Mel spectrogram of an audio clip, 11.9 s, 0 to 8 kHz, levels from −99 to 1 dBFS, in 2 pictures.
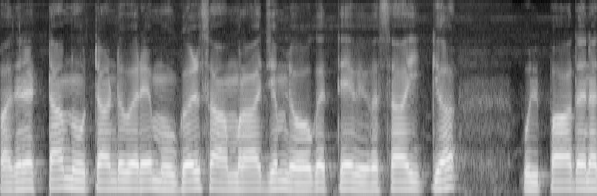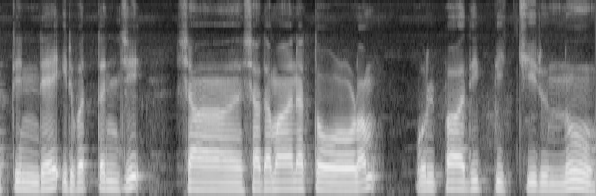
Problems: none marked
